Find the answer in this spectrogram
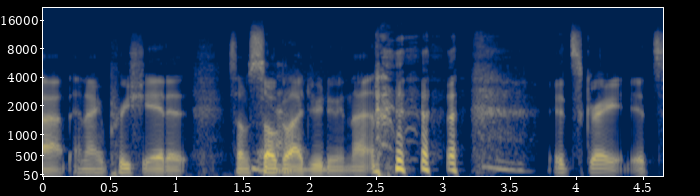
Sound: laughs

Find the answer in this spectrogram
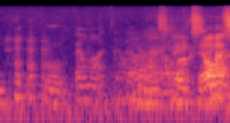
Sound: laughs

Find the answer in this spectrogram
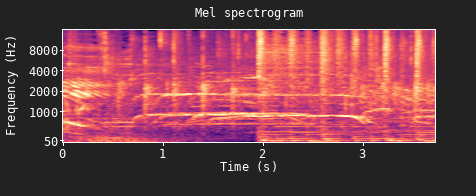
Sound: loud cheering; triumphant music

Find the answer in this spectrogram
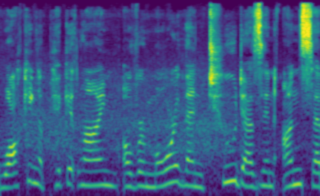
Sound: horns

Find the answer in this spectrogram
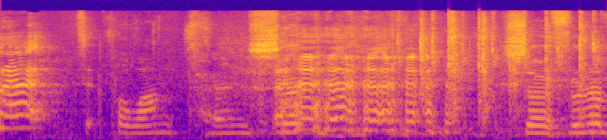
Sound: laughs

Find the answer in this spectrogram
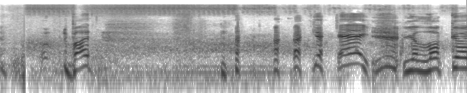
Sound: laughs

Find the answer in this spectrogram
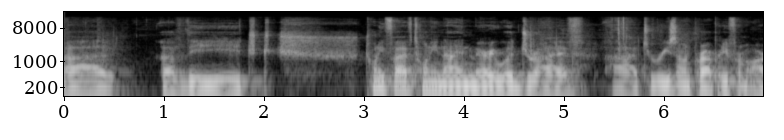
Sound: tutting

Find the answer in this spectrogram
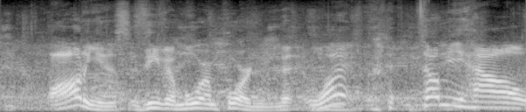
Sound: chuckles

